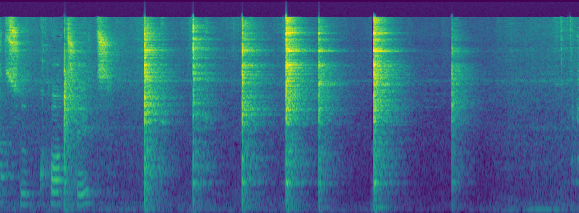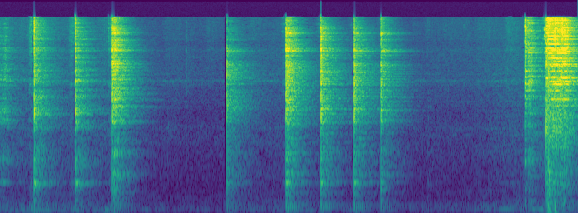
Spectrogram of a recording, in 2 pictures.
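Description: A knife chops garlic on a hard counter with quick, sharp taps.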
